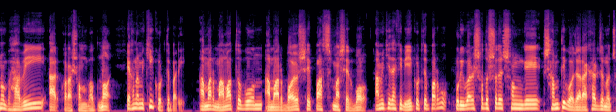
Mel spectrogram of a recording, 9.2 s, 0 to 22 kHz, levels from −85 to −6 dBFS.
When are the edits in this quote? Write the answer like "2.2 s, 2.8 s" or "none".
2.9 s, 6.8 s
